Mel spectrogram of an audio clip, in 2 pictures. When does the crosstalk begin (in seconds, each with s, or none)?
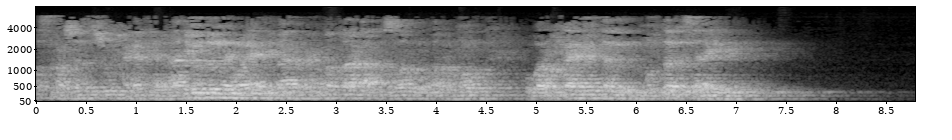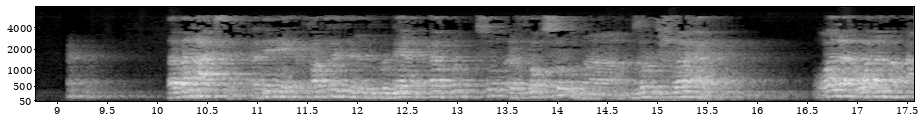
none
